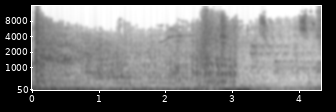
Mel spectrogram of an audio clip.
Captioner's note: distorted sounds; whispering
